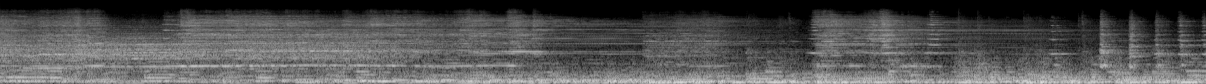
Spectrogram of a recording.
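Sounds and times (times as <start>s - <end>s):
double bass notes: 0.0s - 12.0s.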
